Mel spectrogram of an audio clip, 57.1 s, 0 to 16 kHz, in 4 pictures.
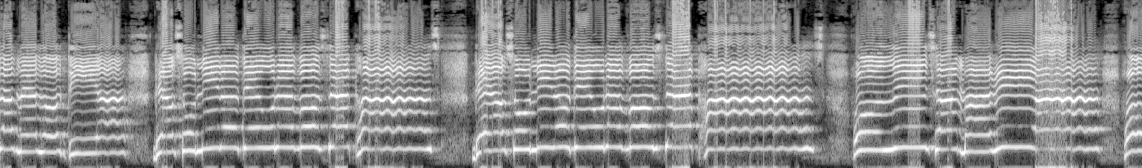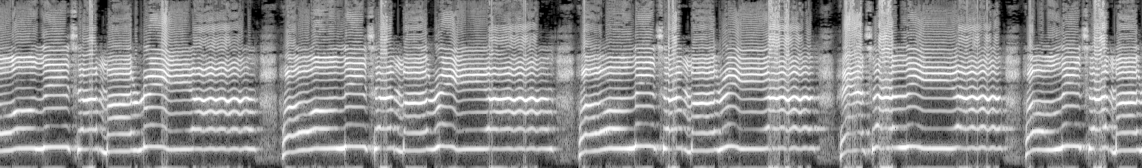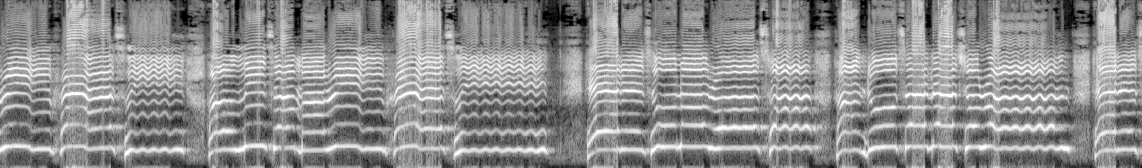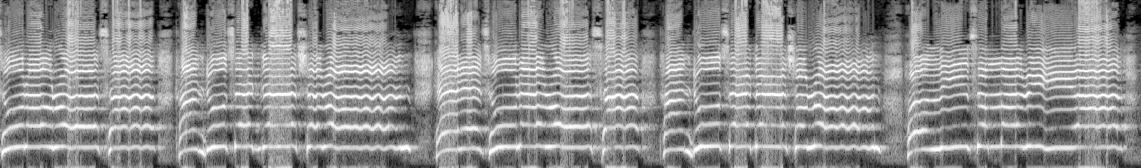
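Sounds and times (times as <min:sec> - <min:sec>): woman singing unaccompanied: 0:00.0 - 0:57.0.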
